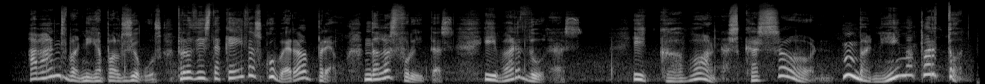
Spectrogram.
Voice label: female catalan market comercial; ideasonora

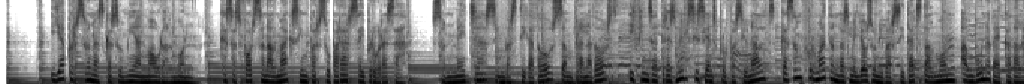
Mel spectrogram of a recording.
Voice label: female catalan comercial; ideasonora

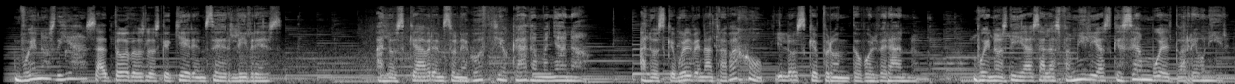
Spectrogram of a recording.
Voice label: female spanish comercial; ideasonora

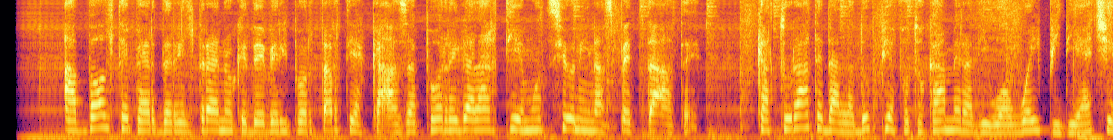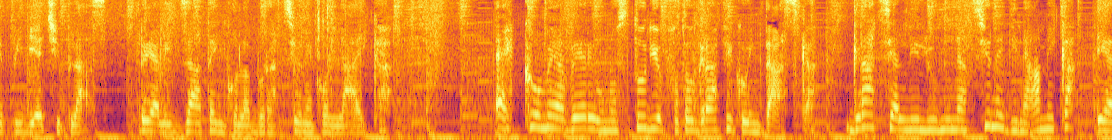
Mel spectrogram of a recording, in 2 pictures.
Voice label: female italian comercial; ideasonora

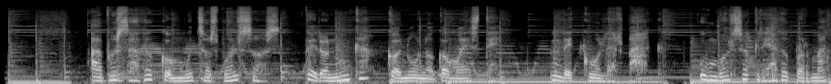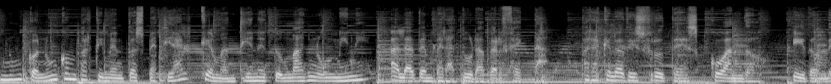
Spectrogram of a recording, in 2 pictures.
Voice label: female spanish ice cream comercial

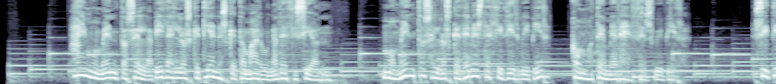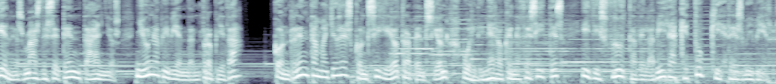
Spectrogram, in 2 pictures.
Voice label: female spanish rent comercial; ideasonora

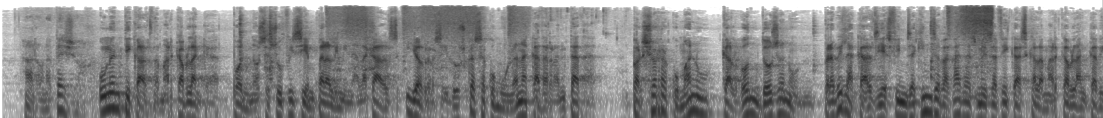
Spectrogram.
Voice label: male catalan wash comercial

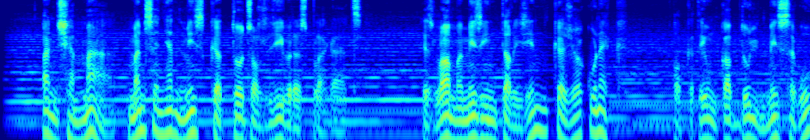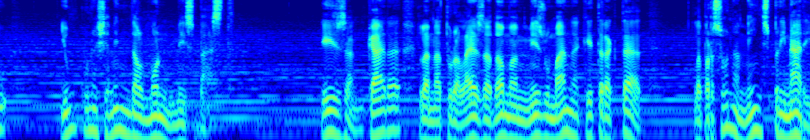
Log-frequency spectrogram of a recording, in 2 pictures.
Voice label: male catalan documentary comercial

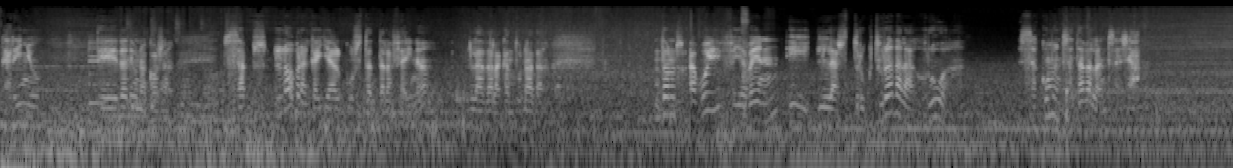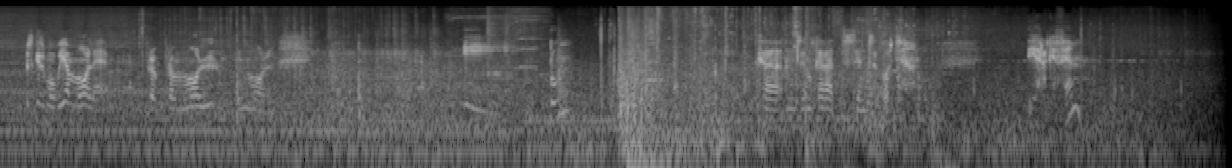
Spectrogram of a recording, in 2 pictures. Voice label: female catalan car comercial

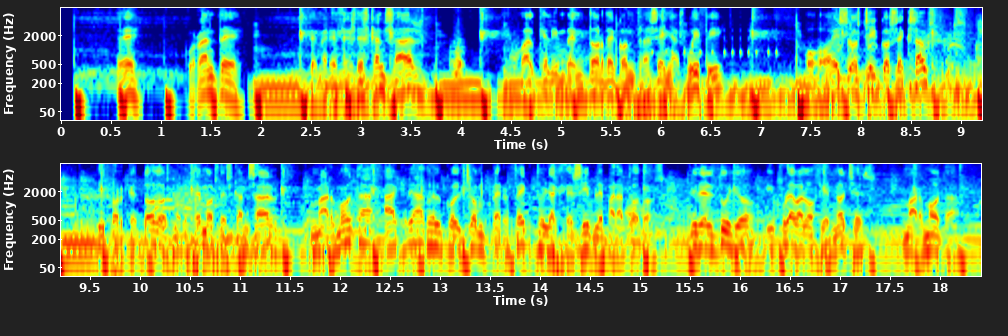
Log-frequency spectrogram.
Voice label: male spanish sleep comercial; ideasonora

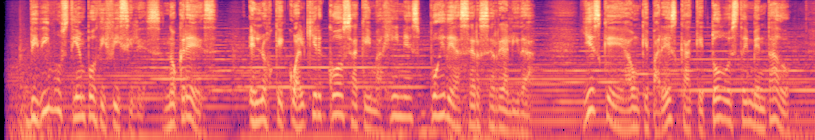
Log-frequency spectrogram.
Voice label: male latam peruvian comercial; ideasonora

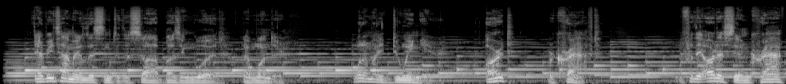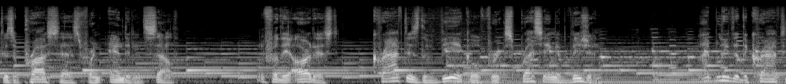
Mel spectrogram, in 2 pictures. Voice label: male american english narrative comercial; ideasonora

